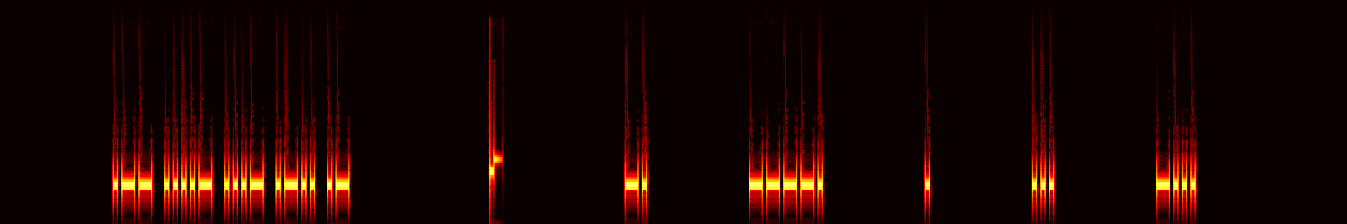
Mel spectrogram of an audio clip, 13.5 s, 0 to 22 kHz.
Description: Morse code, heard as a keyed tone, about 27 wpm, spaced as for 12 wpm, 700 Hz. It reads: W4VLA N9ESB
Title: USA Call Signs - 5 Characters - 8x Character Spacing - 28wpm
